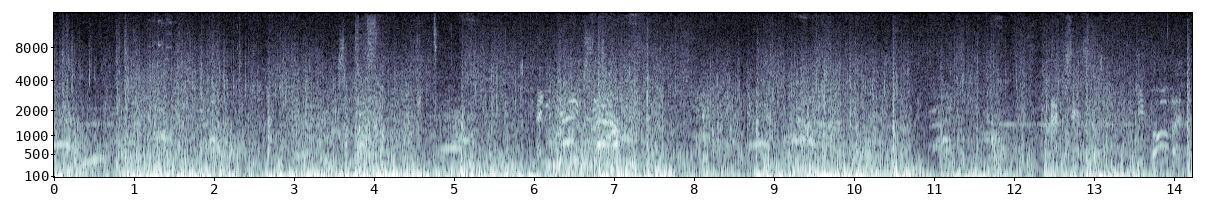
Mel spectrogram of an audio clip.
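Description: Booming artillery explosions roll on continuously in the fantasy strategy game BFME2, loud and dense, with battle noise and voices mixed in throughout.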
